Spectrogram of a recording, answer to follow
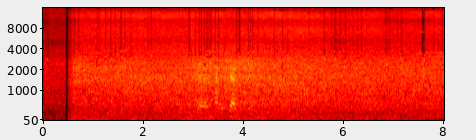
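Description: Steady city traffic noise from a nearby road, starting abruptly about half a second in and holding even throughout.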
